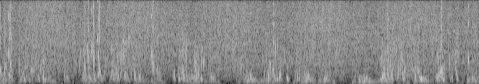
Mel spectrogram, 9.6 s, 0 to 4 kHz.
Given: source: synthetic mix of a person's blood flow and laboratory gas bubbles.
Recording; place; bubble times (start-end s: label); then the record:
Doppler ultrasound of blood flow; precordium
0.00-0.30 s: bubbles
0.36-1.01 s: bubbles
1.27-1.32 s: bubbles
1.56-2.74 s: bubbles
3.00-3.19 s: bubbles
3.43-4.11 s: bubbles
5.22-5.81 s: bubbles
5.90-6.05 s: bubbles
7.60-8.15 s: bubbles
8.33-8.41 s: bubbles
8.71-8.93 s: bubbles
8.96-9.21 s: bubbles
9.35-9.49 s: bubbles
From the record:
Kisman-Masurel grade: 332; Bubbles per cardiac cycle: rolling drumbeat, 9 or more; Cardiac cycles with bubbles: 50 to 99%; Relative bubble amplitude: moderate (0.250 to 0.450); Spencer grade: 3 (all of the cardiac periods contain showers or single bubble signals, but not dominating or overriding the cardiac motion signals); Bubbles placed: anywhere in the cardiac cycle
